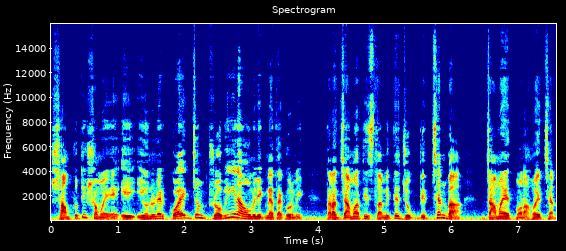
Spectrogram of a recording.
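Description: Somewhat breathy, a man speaks. His intonation is lively. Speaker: political commentary vlogger. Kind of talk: political commentary monologue. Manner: casual conversational.

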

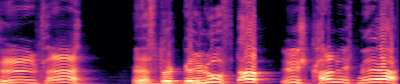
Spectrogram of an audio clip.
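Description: The voice is a put-on character with a high pitch. It moves at a very slow pace. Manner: desperate, pleading.

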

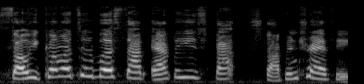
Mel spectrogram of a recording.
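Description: Animated in tone, a woman speaks with very wide pitch swings in a dry sound with no echo. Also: quiet background. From US. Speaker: vlogger telling a story. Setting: self-recorded video. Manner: excitable, incredulous, emphatic repetition. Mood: amused, incredulous. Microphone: phone near.

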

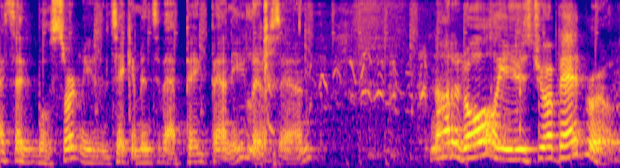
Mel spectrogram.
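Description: Clear music plays behind a man with a New York accent. He talks at a moderate pace. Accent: New York American. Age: 80s+. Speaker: dog show judge. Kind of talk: interview answer, storytelling to live audience. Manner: humorous, outspoken. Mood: animated, humorous storytelling. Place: hall.

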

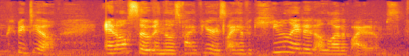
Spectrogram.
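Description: Over background music, a woman talks at a very fast pace. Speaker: lifestyle vlogger. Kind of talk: casual vlog chat. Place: home room. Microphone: phone near.

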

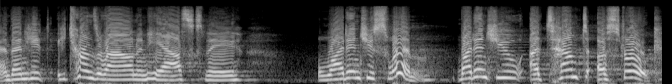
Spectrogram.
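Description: Speaking with a Western US accent, a woman's pitch swings very widely. She goes at a fairly slow pace over a quiet background. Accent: American, Western US. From Montana. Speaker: storyteller. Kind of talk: live storytelling performance. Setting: live audience on stage. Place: stage. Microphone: handheld.

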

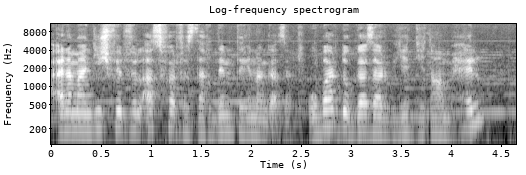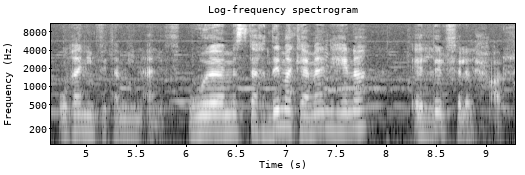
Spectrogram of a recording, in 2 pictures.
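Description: A woman in an Egyptian accent at a moderate pace, with music in the background. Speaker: home cook, cooking channel host. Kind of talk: cooking tutorial narration.

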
